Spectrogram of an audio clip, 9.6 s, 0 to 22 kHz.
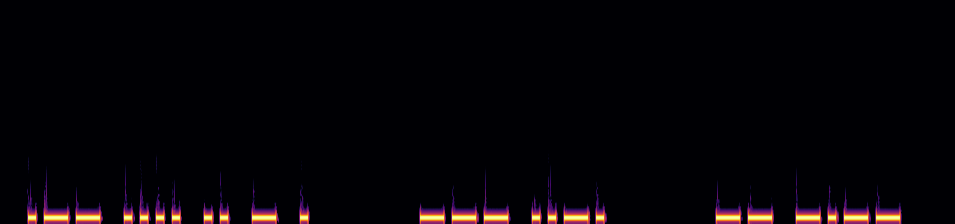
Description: Morse code, heard as a keyed tone, about 15 wpm, 700 Hz. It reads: WHITE OF MY
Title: 2x Word-Spacing - Sentences from Top 500 Words - 15wpm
